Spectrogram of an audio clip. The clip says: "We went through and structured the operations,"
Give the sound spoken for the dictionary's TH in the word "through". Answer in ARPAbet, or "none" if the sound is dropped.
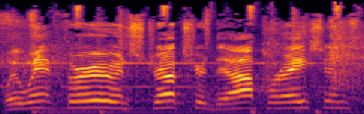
TH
